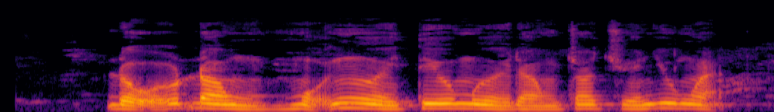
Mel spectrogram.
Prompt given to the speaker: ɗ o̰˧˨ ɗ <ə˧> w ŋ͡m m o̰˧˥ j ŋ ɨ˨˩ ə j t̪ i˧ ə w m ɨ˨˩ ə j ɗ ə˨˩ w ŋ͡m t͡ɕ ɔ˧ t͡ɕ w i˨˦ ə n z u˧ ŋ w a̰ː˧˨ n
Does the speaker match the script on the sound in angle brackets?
no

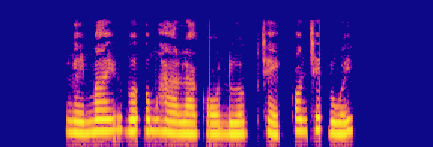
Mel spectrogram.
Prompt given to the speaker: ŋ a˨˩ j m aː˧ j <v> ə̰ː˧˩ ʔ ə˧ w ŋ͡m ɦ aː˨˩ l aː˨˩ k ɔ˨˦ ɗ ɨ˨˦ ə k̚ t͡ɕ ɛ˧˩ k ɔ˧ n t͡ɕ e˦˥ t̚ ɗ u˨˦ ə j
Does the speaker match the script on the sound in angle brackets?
yes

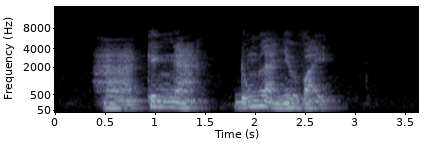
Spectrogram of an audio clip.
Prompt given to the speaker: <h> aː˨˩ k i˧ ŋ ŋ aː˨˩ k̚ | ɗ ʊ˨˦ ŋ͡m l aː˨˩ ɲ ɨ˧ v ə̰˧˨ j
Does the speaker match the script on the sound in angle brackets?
yes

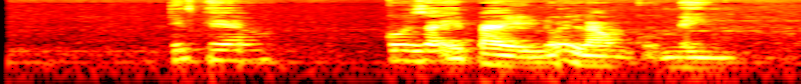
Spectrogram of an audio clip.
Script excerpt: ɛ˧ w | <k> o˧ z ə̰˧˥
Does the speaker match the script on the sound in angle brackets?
yes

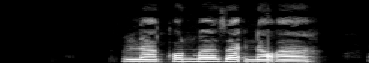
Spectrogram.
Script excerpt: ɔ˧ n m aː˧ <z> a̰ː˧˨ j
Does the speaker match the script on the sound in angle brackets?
yes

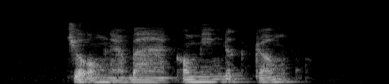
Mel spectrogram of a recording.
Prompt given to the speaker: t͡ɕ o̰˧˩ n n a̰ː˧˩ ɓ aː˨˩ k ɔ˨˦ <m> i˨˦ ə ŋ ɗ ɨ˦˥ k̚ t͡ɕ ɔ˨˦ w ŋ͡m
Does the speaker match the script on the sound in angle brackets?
yes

